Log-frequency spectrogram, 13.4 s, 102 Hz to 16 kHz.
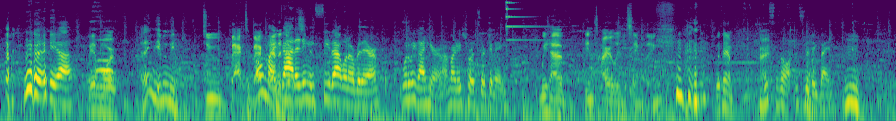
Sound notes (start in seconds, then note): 0.0 laughing; 7.5 bell dinging; 9.9 laughing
